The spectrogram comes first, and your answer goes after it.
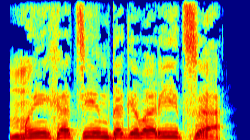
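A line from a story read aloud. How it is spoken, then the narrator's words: Shouting. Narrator (Russian): крикнул Райли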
